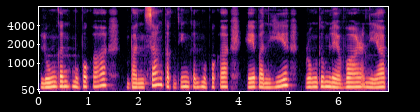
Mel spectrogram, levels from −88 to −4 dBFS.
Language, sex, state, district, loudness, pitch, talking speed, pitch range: Mizo, female, Mizoram, Aizawl, -17 LUFS, 160 Hz, 195 wpm, 150-170 Hz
